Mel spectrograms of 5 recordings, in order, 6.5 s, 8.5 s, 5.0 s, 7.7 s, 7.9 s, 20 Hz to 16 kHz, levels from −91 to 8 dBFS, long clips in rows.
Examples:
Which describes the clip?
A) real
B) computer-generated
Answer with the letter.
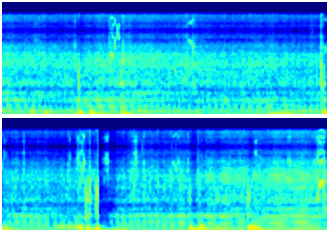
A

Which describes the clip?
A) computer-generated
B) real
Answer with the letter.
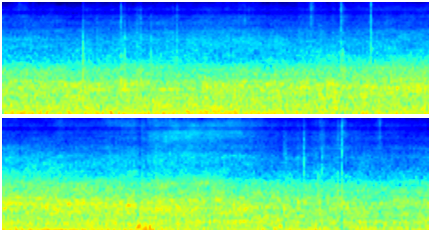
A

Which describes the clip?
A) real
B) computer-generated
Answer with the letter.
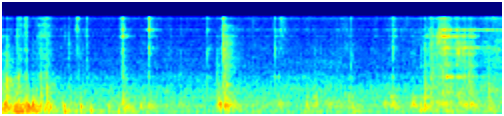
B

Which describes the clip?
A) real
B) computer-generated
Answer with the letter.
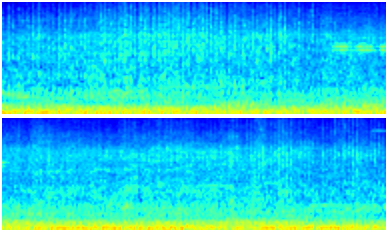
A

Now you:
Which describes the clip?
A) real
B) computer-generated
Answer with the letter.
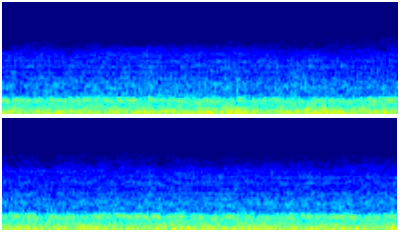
B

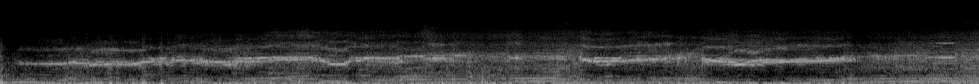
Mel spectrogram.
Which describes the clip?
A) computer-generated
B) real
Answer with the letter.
A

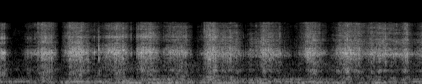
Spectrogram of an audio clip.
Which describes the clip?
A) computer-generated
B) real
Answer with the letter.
B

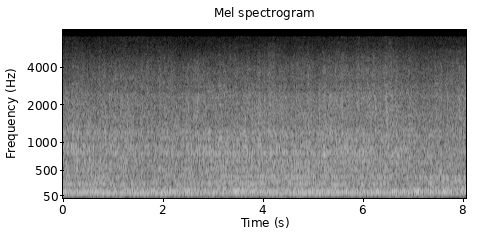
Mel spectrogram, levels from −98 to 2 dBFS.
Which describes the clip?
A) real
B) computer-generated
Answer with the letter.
B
